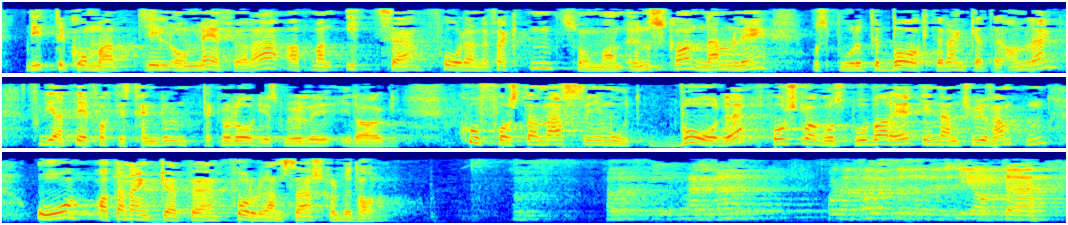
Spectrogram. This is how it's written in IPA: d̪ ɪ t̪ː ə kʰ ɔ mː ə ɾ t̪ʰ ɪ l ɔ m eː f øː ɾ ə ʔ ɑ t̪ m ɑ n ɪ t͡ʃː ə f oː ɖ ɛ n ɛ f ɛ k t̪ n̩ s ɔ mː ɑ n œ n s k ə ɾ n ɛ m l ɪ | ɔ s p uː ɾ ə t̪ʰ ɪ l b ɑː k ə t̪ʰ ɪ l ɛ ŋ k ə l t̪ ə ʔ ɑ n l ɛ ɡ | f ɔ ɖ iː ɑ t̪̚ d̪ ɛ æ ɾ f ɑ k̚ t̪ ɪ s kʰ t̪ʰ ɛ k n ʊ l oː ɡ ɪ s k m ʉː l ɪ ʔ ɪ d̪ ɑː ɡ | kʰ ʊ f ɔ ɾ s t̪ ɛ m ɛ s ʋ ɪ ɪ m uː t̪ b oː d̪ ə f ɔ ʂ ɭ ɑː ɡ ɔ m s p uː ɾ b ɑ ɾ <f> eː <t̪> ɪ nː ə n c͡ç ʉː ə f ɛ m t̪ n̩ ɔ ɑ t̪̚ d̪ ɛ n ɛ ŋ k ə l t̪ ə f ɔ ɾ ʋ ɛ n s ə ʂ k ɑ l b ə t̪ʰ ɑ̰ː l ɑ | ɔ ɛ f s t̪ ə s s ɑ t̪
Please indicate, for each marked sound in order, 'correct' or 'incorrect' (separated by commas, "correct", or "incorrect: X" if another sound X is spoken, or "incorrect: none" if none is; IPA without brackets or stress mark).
incorrect: h, correct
